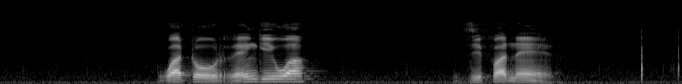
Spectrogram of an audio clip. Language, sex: Venda, male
